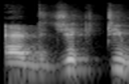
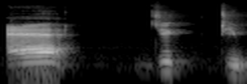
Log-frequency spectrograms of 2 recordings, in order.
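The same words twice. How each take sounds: First: অ্যাডজেক্টিভ with a sounded d, ad-jek-tiv; deliberate ad-jek-tiv for অ্যাডজেক্টিভ; wrong pronunciation. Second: Slow, loud a... jik... tiv for অ্যাডজেক্টিভ, d silent; repeat-after-me অ্যাডজেক্টিভ, a-jik-tiv; syllable-by-syllable model. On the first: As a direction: pronounce the d before j in অ্যাডজেক্টিভ. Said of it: "অ্যাডজেক্টিভ নয়". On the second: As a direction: split অ্যাডজেক্টিভ into three beats with no d. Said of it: "আমার সাথে উচ্চারণ করুন". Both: Shown as a demonstration.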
